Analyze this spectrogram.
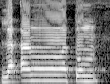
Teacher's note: نون ساکن کے بعد تا ہے، یہاں پر اخفا ہوگا، گنہ کریں گے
